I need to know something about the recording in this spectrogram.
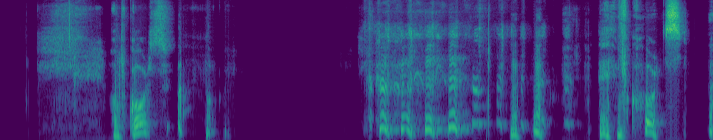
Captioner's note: laughter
